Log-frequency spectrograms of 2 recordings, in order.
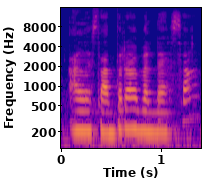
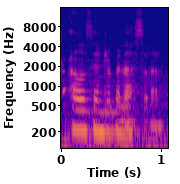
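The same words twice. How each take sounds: First: The name is said with a Spanish accent. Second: The name is said with an English accent. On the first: This is how family members say it. "spoken with the proper accent" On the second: This is the everyday form used in English. "when I'm just speaking in English"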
